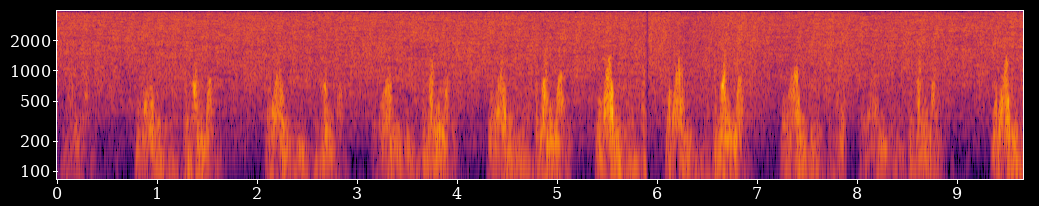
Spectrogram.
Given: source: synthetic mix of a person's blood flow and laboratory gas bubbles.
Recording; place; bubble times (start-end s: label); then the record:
Doppler ultrasound of blood flow; precordium
no bubbles
From the record:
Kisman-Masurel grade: 000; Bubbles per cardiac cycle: 0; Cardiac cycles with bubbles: 0%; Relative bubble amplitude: no bubbles discernible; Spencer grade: 0 (complete lack of bubble signals)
